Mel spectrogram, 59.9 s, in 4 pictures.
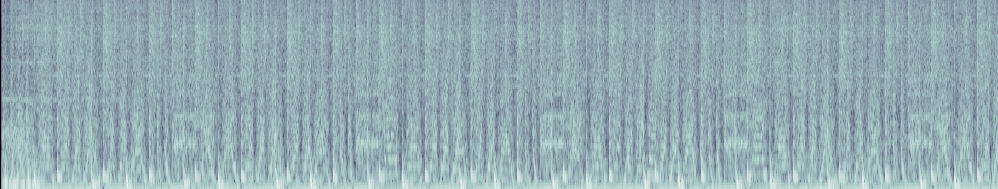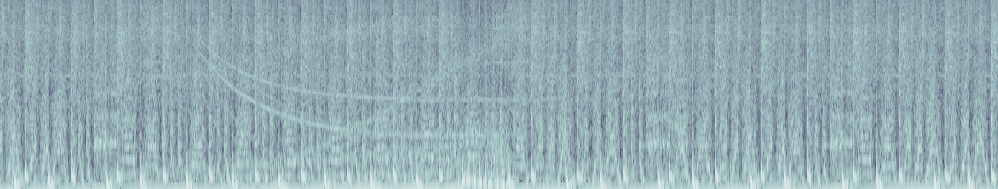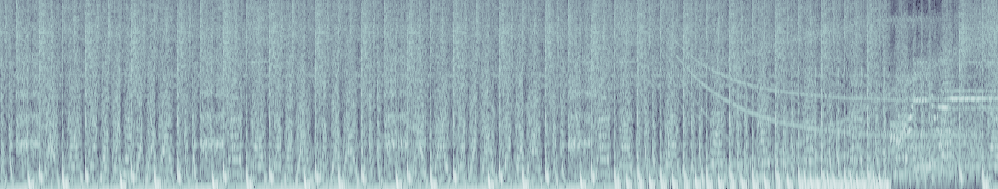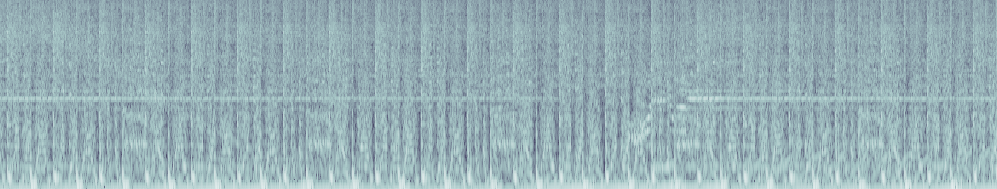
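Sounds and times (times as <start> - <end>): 
jungle bassline: 0.0 - 43.6, 44.4 - 59.8
jungle drums: 0.0 - 59.8.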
